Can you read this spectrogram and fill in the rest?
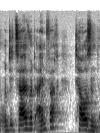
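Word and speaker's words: hundert: Die Buchstaben ER werden einfach wie ein A ausgesprochen. Es heißt daher einfach 100.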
